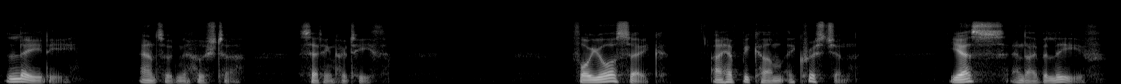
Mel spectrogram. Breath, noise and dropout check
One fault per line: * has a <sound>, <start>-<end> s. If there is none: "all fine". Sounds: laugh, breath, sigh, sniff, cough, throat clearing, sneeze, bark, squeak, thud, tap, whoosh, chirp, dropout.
all fine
